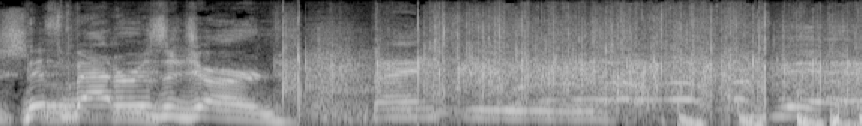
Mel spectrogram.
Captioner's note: gavel banging; audience clapping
